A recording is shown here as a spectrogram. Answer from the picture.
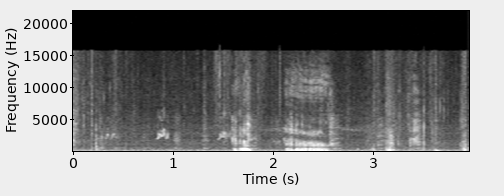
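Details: Jack Russell Terrier meeting baby ducklings in a yard on their first day outside, producing a low rumbling growl in two bursts lasting under a second each, with faint high peeps and soft background noise.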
